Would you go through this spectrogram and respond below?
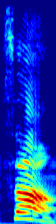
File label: "zang4", mandarin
